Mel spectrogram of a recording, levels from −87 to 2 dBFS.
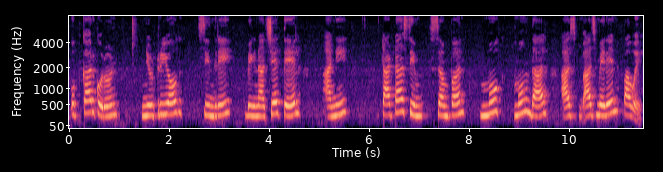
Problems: background sounds at intervals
